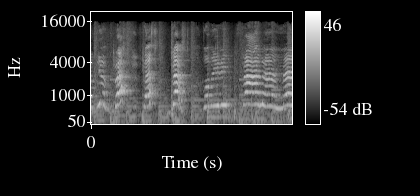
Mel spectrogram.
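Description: Excited children's voices over background music: short rising shouts about twice a second, then a long held, sung-sounding note through the second half.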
